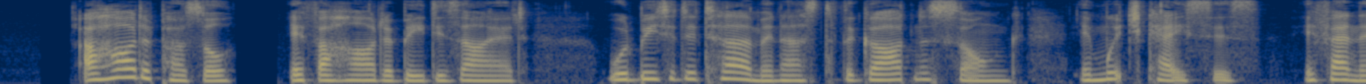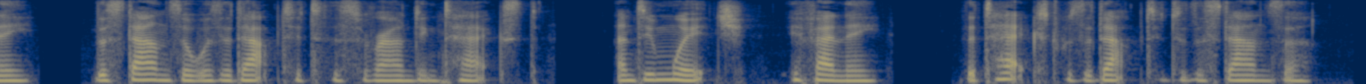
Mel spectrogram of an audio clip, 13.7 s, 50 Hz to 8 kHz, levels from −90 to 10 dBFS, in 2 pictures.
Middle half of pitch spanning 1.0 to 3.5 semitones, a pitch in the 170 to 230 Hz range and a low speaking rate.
No: narrow, 2.4 semitones; medium, 185 Hz; average, 185 wpm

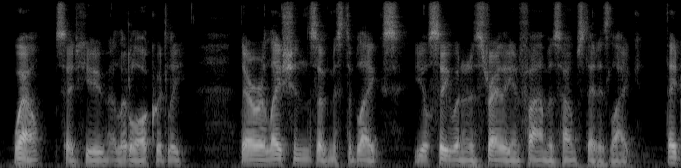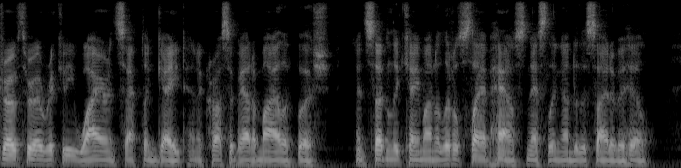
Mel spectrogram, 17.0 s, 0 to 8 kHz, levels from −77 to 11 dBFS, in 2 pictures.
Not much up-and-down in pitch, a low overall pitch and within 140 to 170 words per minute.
No: narrow, 1.9 semitones; very low, 75 Hz; average, 185 wpm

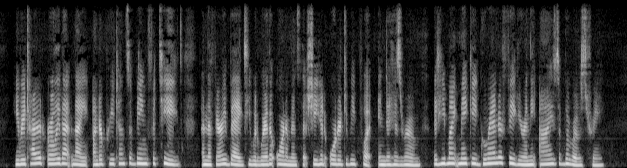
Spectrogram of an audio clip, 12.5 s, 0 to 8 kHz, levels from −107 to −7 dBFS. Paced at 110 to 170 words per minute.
No: fast, 205 wpm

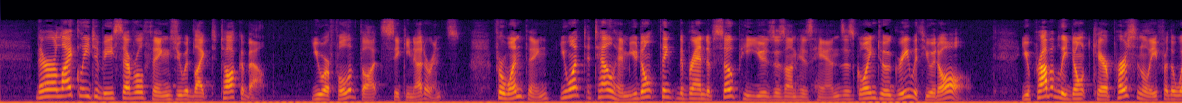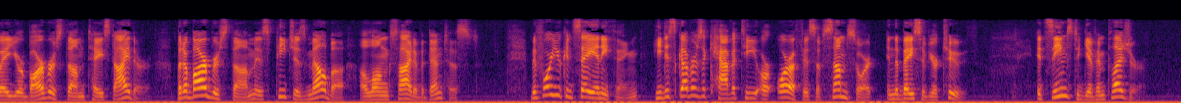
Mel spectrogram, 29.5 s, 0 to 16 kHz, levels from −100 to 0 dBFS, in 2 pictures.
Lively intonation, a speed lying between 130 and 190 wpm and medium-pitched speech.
No: wide, 8.5 semitones; average, 200 wpm; medium, 175 Hz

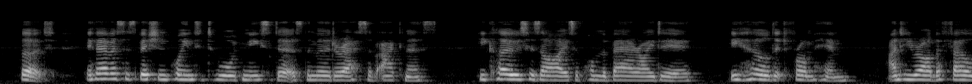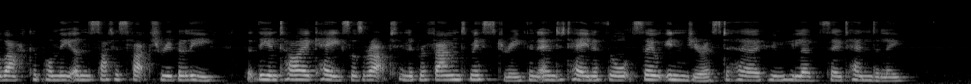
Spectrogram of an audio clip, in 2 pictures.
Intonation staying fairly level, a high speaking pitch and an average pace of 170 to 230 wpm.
Yes: narrow, 2.1 semitones; high, 205 Hz; average, 175 wpm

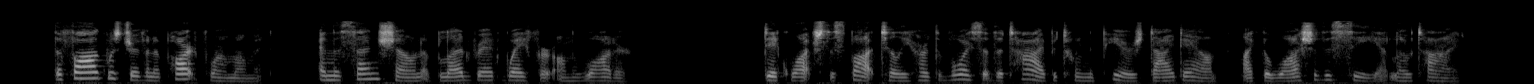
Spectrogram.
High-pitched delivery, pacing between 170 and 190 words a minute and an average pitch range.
No: medium, 175 Hz; average, 175 wpm; average, 4.5 semitones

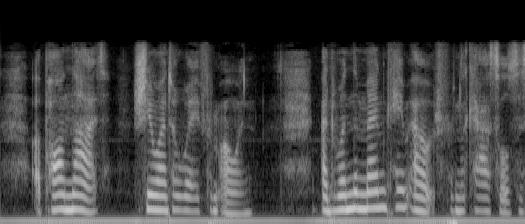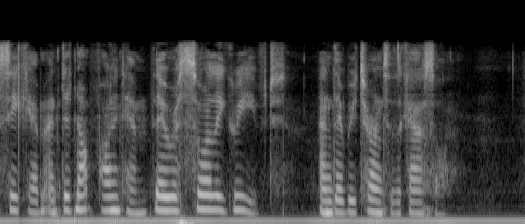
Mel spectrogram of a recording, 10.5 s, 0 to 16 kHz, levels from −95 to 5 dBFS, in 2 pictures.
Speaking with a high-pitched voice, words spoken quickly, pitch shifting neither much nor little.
No: high, 225 Hz; average, 195 wpm; average, 3.4 semitones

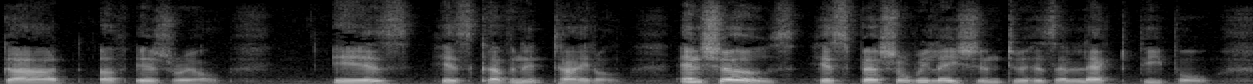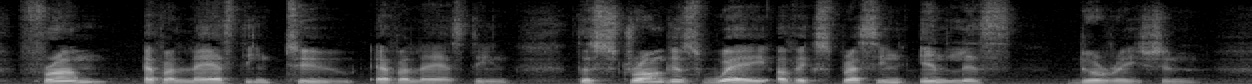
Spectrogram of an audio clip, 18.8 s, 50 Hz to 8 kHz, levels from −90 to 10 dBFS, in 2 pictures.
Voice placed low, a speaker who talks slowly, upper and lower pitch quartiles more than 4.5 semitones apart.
Yes: low, 115 Hz; slow, 95 wpm; average, 5.2 semitones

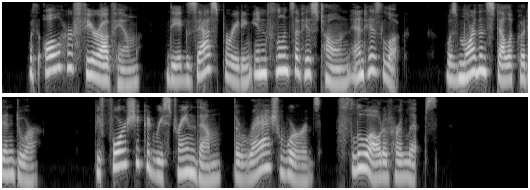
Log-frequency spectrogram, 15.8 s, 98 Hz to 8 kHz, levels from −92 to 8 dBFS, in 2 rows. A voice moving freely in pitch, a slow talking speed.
Yes: wide, 7.0 semitones; slow, 130 wpm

